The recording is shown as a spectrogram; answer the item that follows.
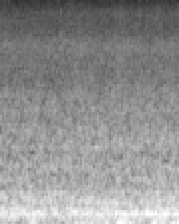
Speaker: If you want to force it to go to high, turn to high, and then the fan will come on high.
